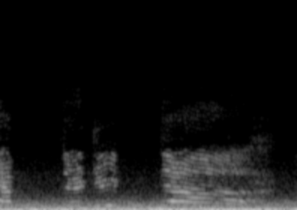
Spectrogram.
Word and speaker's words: Kata Tjuta: We're heading to Kata Tjuta. Great pronunciation.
